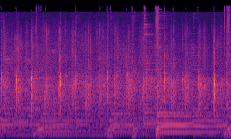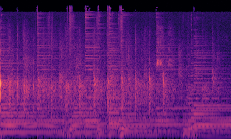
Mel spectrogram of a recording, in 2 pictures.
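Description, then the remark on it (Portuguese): Steady, dense applause from a church audience applauding the Lord after a prayer. The clapping goes on for several seconds, layered over sustained musical chords that hold underneath the whole time. “Aplauda o Senhor.”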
